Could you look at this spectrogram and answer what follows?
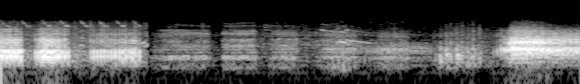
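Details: Razorbills calling beside their nests ahead of take-off, with loud pulsed grunts at first, softer overlapping croaking growls in the middle, and a final strong, harsh drawn-out call.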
